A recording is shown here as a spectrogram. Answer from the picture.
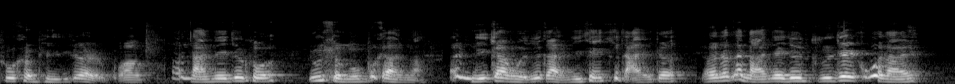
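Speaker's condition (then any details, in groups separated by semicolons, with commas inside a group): Cerebral palsy; learned to walk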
